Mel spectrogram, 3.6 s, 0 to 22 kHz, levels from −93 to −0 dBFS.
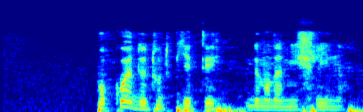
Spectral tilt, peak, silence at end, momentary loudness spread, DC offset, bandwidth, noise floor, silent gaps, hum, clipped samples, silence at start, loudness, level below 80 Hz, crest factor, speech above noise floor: -5 dB/octave; -16 dBFS; 0 s; 9 LU; under 0.1%; 7.4 kHz; -76 dBFS; none; none; under 0.1%; 1 s; -36 LUFS; -42 dBFS; 20 dB; 42 dB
